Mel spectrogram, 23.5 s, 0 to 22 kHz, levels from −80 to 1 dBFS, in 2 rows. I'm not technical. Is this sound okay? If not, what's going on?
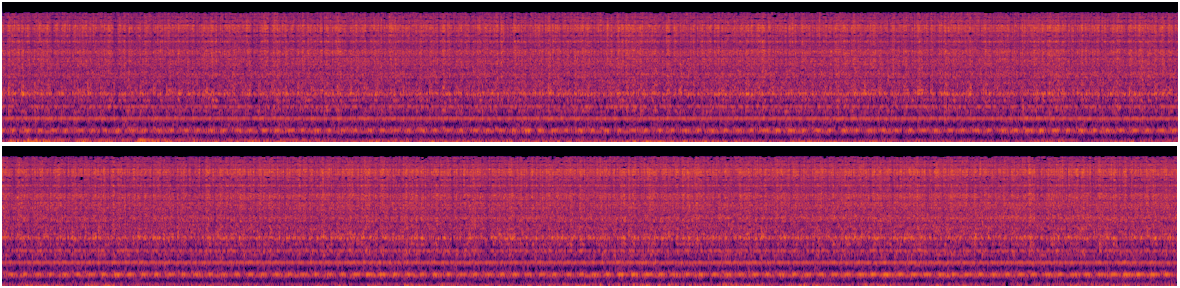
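Yes, the recording is technically sound, with nothing in the signal itself that points to a problem from the equipment or the way the audio was handled.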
